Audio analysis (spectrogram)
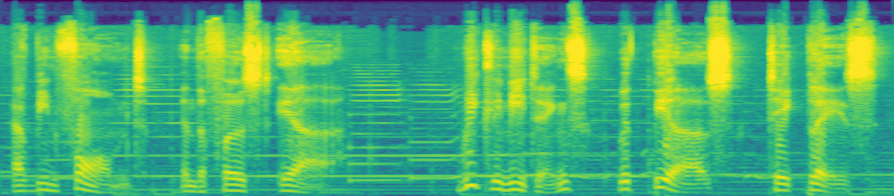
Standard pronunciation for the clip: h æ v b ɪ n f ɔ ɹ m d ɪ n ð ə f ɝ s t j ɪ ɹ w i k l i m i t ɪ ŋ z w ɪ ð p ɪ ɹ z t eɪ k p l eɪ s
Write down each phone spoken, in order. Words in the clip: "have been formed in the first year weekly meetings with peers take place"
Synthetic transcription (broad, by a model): h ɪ v b ɪ n f ɔ ɹ m d ɪ n ð ə f ɝ s t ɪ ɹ w i k l i m i t ɪ ŋ z w ɪ ð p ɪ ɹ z t eɪ k p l eɪ s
